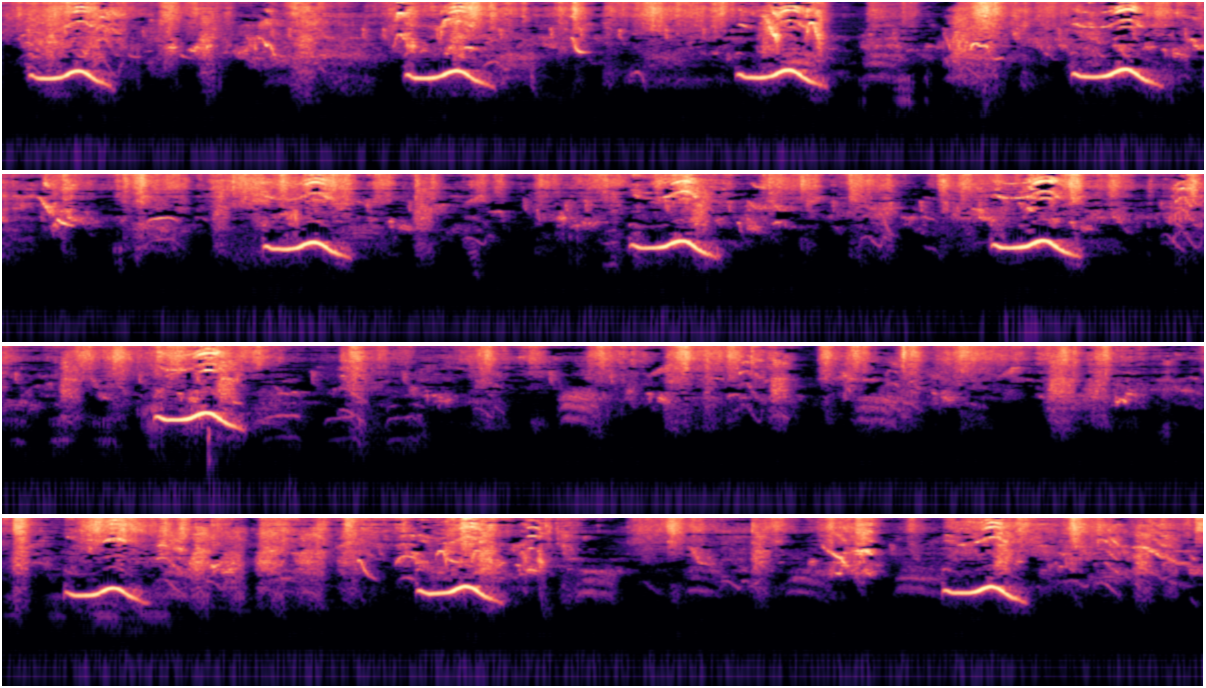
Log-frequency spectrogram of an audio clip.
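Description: A bird calling a short whistled note that rises and then falls, repeated about every two seconds, eleven times with a pause in the middle, over faint, scattered high chirping.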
